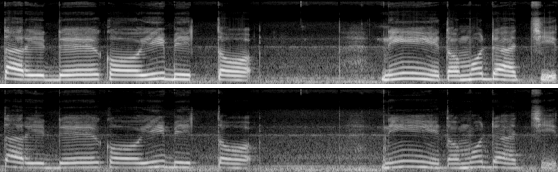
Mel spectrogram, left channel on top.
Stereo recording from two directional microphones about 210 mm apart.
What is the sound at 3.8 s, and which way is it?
Speech, 35° left (ahead or behind).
